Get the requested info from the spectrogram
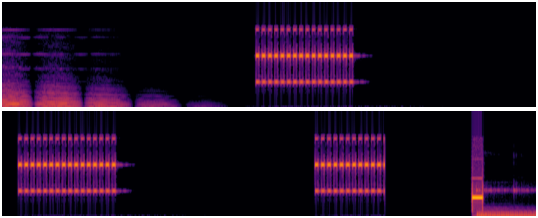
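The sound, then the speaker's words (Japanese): A mobile phone rings with an incoming call in three separate electronic bursts, each about a second long with pauses between, loud, followed by a short click as it is answered; brief voices come before the ringing. “そして葬儀も終わった数日後、ありえない電話が僕の携帯にかかってきた。”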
